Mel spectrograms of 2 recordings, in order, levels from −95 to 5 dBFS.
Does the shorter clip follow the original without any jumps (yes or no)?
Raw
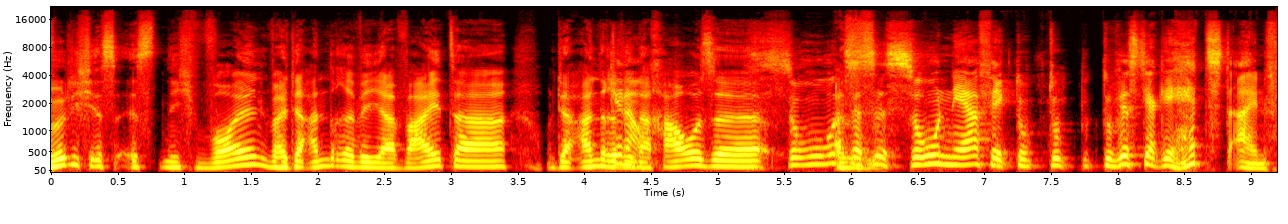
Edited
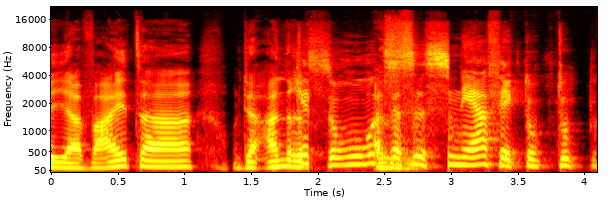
no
